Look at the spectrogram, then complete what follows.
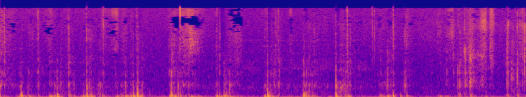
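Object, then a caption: Faux-leather hardcover notebook. Fingertips grip and rub a black faux-leather hardcover notebook held close to the microphone. The result is a steady run of soft, dull low thumps and muffled scuffs with almost no high-end.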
